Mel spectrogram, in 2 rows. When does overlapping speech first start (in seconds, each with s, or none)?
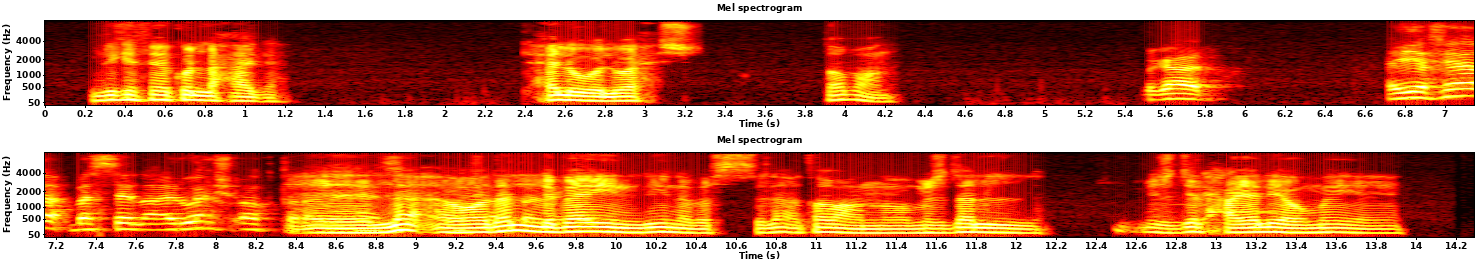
8.4 s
